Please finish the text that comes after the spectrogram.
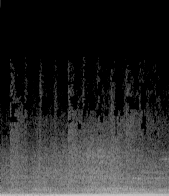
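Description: A race car competing in a German endurance championship round at the Nürburgring roars with a steady, loud engine note that rises slowly in pitch as it accelerates, continuous and close, with no voices.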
